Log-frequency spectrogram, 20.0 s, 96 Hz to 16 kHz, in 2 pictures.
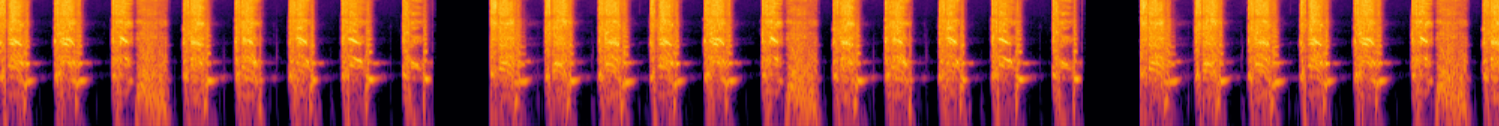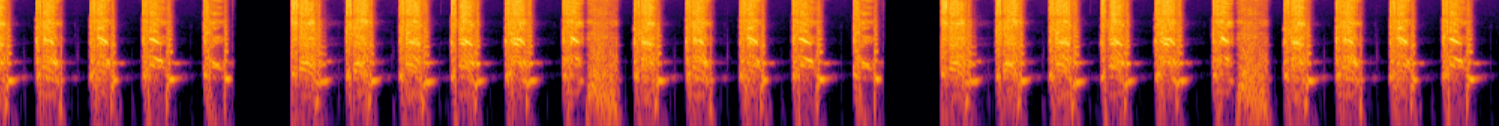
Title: Coughing | 10 minute compilation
